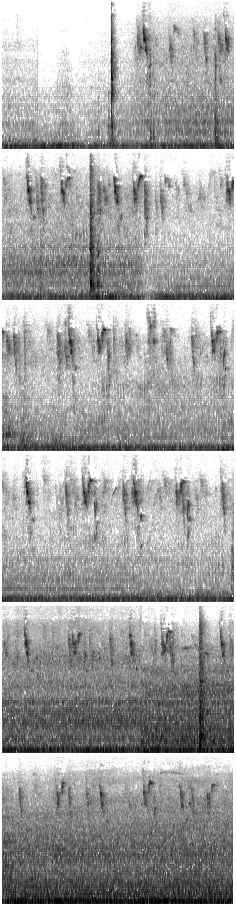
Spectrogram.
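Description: Small birds chirping outdoors, many quick high chirps over a steady low background rumble that grows louder after about eighteen seconds, with a few sharp clicks.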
